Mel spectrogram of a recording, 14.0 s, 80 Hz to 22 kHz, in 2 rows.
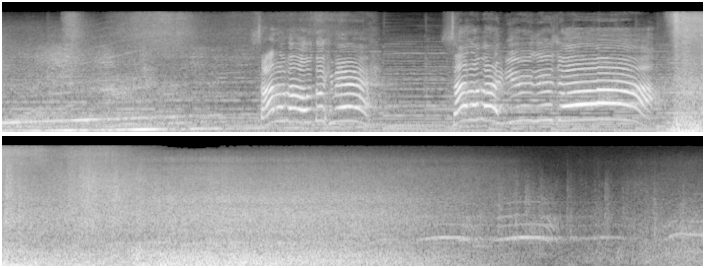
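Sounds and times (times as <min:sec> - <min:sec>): rushing wash of water: 0:06.6 - 0:12.1.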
